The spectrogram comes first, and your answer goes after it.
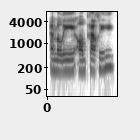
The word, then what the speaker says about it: Emily in Paris: supposed to be pronounced Emily en Paris. That's me attempting a French accent, but I'm doing my best.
